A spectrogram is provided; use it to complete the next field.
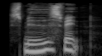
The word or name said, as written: smedesvend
